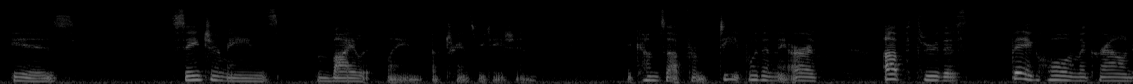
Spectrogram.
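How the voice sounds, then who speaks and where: A woman leading a guided meditation in a soothing, deliberate way, with soft, breathy phrase endings and pauses between short phrases. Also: on the low side, slight background noise.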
